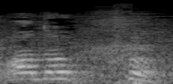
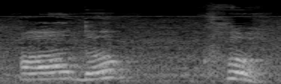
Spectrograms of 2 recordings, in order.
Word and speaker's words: অদক্ষ: এটা থাকার কারণে আমাদের দয়ের উচ্চারণটা ও এর মতো হবে, যেমন অদক্ষ।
